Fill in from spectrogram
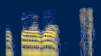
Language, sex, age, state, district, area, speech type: Manipuri, male, 30-45, Manipur, Thoubal, rural, conversation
